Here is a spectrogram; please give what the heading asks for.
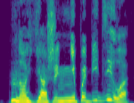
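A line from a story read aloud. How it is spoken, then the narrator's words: Panicked shout. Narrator (Russian): в панике закричала Ева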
